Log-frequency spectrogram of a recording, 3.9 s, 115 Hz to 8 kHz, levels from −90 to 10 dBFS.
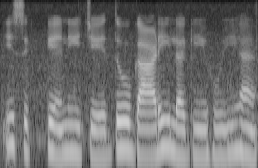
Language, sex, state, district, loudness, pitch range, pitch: Hindi, female, Bihar, West Champaran, -18 LUFS, 155-185 Hz, 165 Hz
